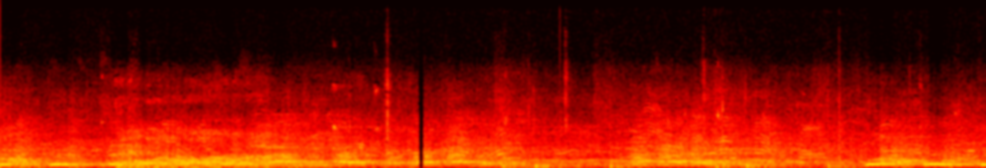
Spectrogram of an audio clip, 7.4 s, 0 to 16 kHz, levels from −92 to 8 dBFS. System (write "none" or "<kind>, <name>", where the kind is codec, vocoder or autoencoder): none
